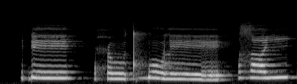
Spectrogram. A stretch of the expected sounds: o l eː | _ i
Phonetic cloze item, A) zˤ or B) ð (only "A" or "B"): A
